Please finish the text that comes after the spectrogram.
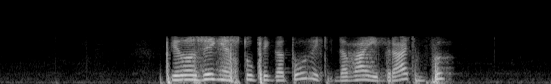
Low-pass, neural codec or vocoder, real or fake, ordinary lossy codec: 3.6 kHz; codec, 16 kHz in and 24 kHz out, 1 kbps, XY-Tokenizer; fake; AAC, 16 kbps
